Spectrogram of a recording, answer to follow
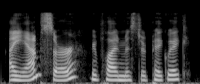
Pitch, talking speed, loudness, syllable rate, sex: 220 Hz, 180 wpm, -18 LUFS, 4.9 syllables/s, female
